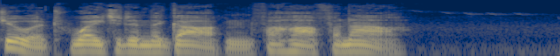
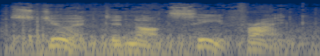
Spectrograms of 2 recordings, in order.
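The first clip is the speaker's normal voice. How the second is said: usual speaking voice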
